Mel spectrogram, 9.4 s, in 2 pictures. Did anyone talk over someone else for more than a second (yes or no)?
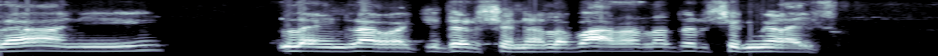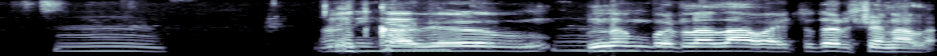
yes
